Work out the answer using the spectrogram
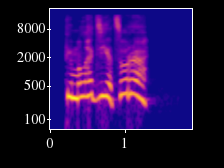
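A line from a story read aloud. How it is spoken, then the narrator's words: Joyful shout. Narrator (Russian): радостно закричала Миюки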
